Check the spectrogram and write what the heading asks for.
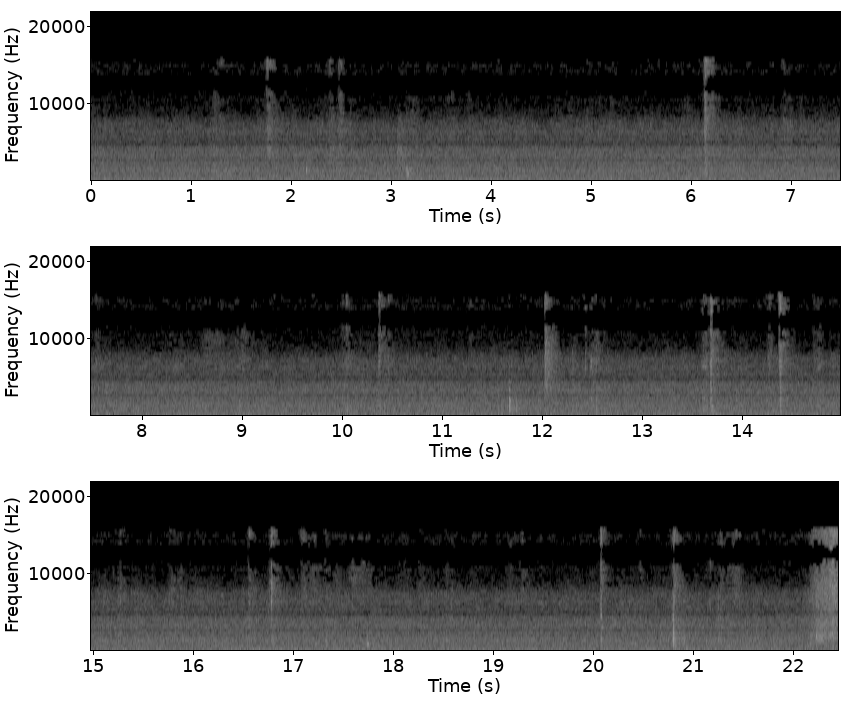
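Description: Steady fan hum, with a few faint light taps and clicks scattered through it as a thin wooden rail is fitted against plywood frames.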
